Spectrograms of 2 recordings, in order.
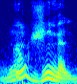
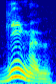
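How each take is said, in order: First: Gimel dito com G de gente, como J; o jeito errado, Gimel com som de J; G mole errado. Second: Gimel dito com G duro, como em gato; o jeito certo, Gimel com G de gato. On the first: (Gimel com J, a pronúncia errada) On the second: (Gimel com G duro, a pronúncia certa) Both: Shown as a demonstration.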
